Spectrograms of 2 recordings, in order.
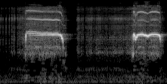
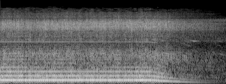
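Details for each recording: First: Savox 1256 servo in a Nexa Fokker D-7 RC plane, new but stored for years, gives two short high piercing squeals each swing; servo motor bushing dried out from sitting, needs a drop of oil. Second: Nexa Fokker D-7 RC plane electric motor at full throttle on higher-voltage SMC batteries with a higher-pitch prop; strong steady whine and prop roar, then smooth wind-down; 43 A, 1048 W, slightly less than the previous prop; normal run-up.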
